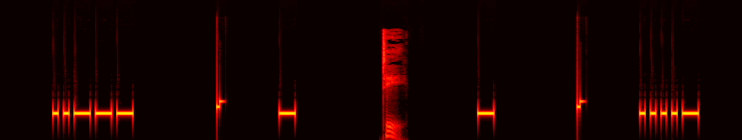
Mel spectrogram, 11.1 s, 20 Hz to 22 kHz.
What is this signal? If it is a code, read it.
Morse code, heard as a keyed tone, about 15 wpm, 700 Hz. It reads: 2 T T 4
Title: Single Letter-Number Alt 15wpm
